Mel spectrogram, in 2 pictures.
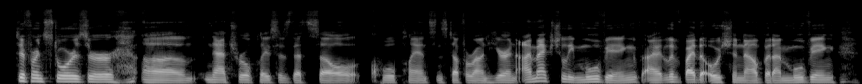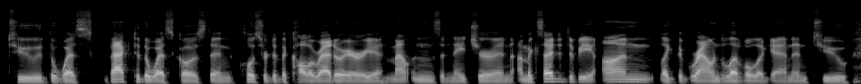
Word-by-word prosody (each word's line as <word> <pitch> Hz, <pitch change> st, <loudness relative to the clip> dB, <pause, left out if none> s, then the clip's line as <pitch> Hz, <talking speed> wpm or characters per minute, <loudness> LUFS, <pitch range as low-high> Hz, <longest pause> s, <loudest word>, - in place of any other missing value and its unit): different 150 Hz, -3 st, +3 dB
stores 135 Hz, -3 st, +2 dB
or, 115 Hz, -3 st, +3 dB, 0.3 s
um, 95 Hz, -3 st, +1 dB
natural 105 Hz, -1 st, 0 dB
places 95 Hz, 0 st, -6 dB
that -, -, -3 dB
sell 90 Hz, -1 st, -1 dB
cool 100 Hz, -1 st, -4 dB
plants 90 Hz, -2 st, -6 dB
and 95 Hz, -, -10 dB
stuff 95 Hz, +2 st, -4 dB
around 90 Hz, -1 st, -1 dB
here, 100 Hz, +2 st, 0 dB
and 100 Hz, -1 st, -2 dB
I'm 120 Hz, +7 st, +2 dB
actually 140 Hz, -7 st, 0 dB
moving, 105 Hz, -2 st, -1 dB
I 100 Hz, -, +1 dB
live 110 Hz, 0 st, -3 dB
by 110 Hz, 0 st, +5 dB
the -, -, +2 dB
ocean 105 Hz, 0 st, -1 dB
now, 90 Hz, -1 st, +1 dB
but 90 Hz, -, -2 dB
I'm 90 Hz, +1 st, 0 dB
moving 105 Hz, +1 st, -1 dB, 0.4 s
to 100 Hz, -2 st, -1 dB
the -, -, -4 dB
west 95 Hz, -1 st, 0 dB
back -, -, +6 dB
to -, -, -4 dB
the -, -, +2 dB
West -, -, +1 dB
Coast, 95 Hz, -1 st, -1 dB
and 90 Hz, -2 st, -3 dB
closer -, -, -1 dB
to -, -, -3 dB
the -, -, -3 dB
Colorado 95 Hz, -1 st, +4 dB
area, 90 Hz, 0 st, +2 dB
and 80 Hz, -, -11 dB
mountains 100 Hz, -1 st, -2 dB
and 80 Hz, -2 st, -8 dB
nature, 95 Hz, +1 st, -2 dB
and 90 Hz, -2 st, -3 dB
I'm 100 Hz, +1 st, 0 dB
excited 130 Hz, +5 st, +3 dB
to -, -, -3 dB
be 110 Hz, -2 st, +1 dB
on, 115 Hz, 0 st, +1 dB
like, 95 Hz, -3 st, -1 dB
the -, -, -3 dB
ground 95 Hz, -1 st, +2 dB
level 90 Hz, -2 st, +1 dB
again, 85 Hz, 0 st, -2 dB
and 85 Hz, +1 st, -7 dB
to, 90 Hz, -3 st, -3 dB
100 Hz, 200 wpm, -26 LUFS, 90-110 Hz, 0.4 s, back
